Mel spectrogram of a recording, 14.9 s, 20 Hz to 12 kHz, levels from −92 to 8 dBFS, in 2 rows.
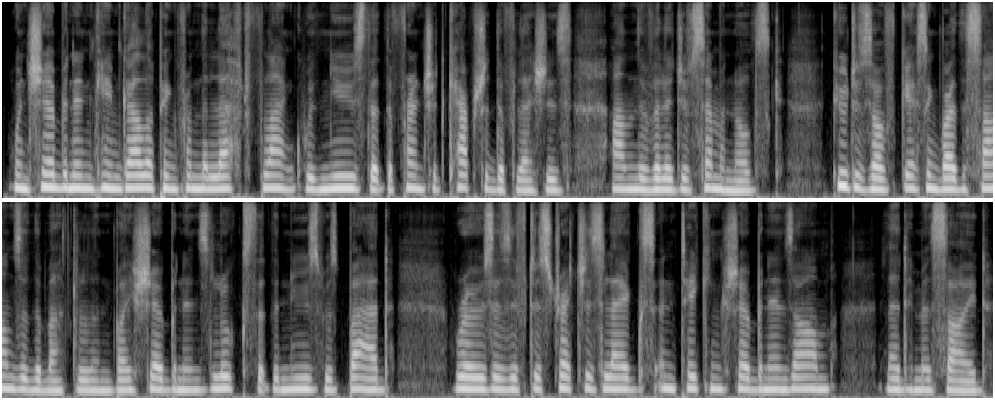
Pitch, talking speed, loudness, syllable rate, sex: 185 Hz, 215 wpm, -16 LUFS, 5.7 syllables/s, female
